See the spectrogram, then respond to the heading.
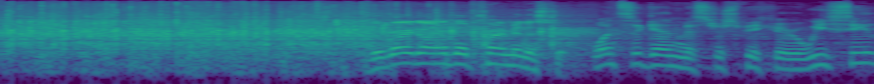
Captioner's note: some Applause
